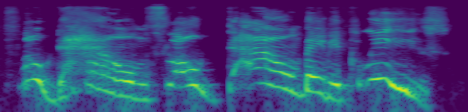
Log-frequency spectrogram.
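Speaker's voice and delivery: high, drawn-out plea; panicked pleading. Acted. Donkey to the amorous dragon, pleading in panic. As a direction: beg an over-eager admirer to ease off.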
